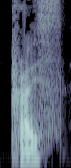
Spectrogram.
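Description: It is said in a Canadian English accent. "en partes de Canadá"

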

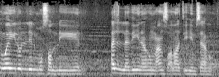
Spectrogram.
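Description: There is a stop right after lil-musallin.

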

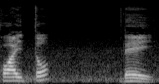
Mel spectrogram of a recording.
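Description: It is pronounced with Japanese-style syllables. "Como tienen la costumbre aquí los japoneses para pronunciar el inglés"

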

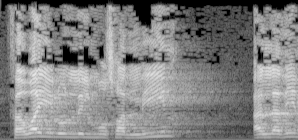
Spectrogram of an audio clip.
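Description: There is a pause after the second word. Each verse is marked off at its end. "هكذا قرأها عليه الصلاة والسلام ووقف على رأس كل ايه آية"

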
